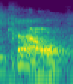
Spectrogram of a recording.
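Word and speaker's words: Kau: And then out back is Cow. It's spelled K-A-U.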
